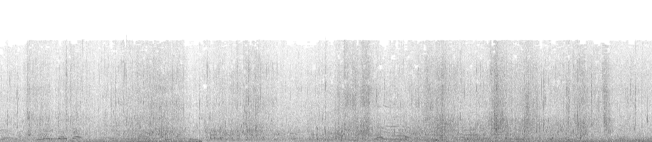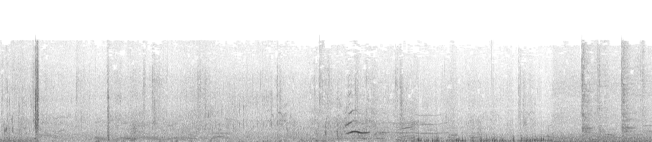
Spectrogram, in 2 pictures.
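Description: Shallow water sloshing around a person wading, with wind on the microphone and faint voices of other swimmers. A sharp click comes about seven seconds in, and a brief high squeal about ten seconds in.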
